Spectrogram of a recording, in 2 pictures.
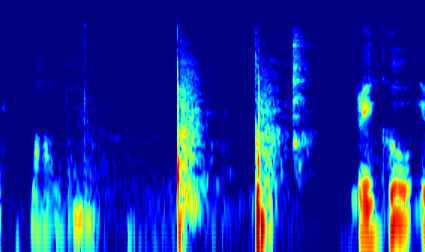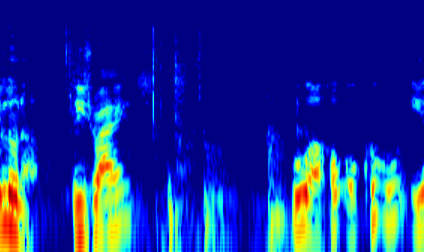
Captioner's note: gavel bangs twice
